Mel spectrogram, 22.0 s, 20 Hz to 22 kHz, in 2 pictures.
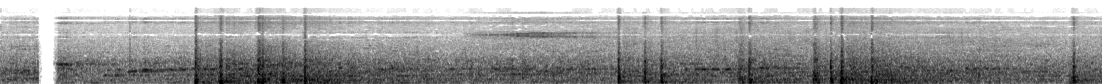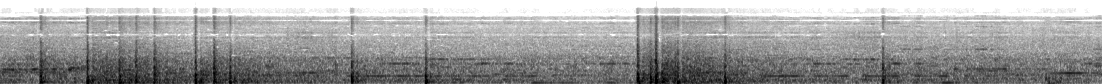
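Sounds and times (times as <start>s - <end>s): fireworks bangs and crackles: 1.9s - 4.1s, 5.6s - 15.5s, 17.4s - 20.2s
fireworks exploding: 1.9s - 15.9s, 17.3s - 20.7s.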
